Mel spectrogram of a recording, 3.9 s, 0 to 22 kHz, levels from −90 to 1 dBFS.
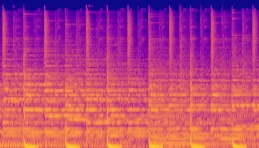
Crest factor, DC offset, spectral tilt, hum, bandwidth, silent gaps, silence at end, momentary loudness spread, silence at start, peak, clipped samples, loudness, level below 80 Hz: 14 dB; under 0.1%; -5 dB/octave; none; 18 kHz; none; 0 s; 3 LU; 0 s; 0 dBFS; under 0.1%; -15 LUFS; -18 dBFS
